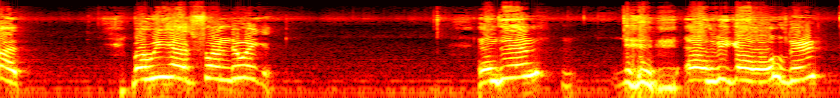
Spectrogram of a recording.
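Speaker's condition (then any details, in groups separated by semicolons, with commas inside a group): Cerebral palsy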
